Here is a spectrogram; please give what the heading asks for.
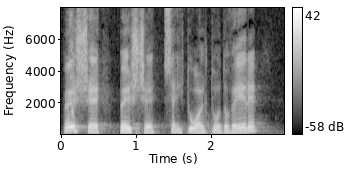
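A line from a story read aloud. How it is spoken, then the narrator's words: Terrible voice. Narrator (Italian): con voce terribile gli disse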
